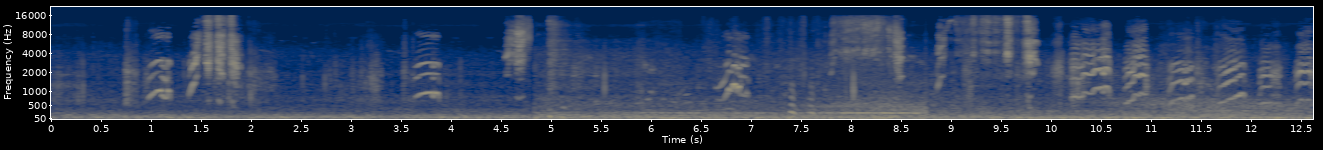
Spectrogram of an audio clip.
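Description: A small animal squeaks in high, rising cries, again and again.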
